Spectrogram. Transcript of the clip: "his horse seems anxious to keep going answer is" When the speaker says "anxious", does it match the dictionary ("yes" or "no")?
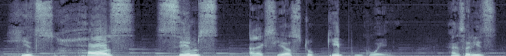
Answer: no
